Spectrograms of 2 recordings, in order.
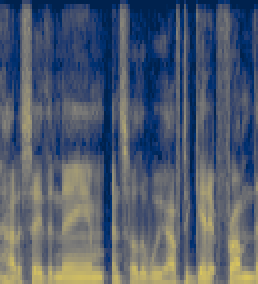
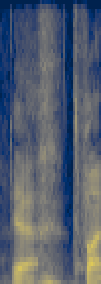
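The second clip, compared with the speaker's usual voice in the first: ordinary talk, nothing marked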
